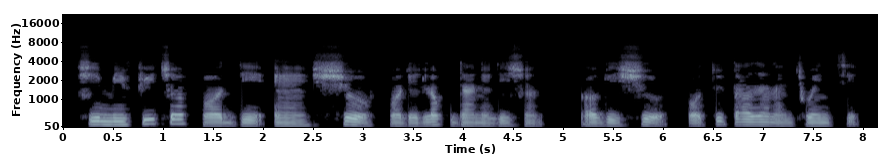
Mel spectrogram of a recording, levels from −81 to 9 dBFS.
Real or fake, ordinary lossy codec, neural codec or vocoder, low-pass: real; none; none; 7.2 kHz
